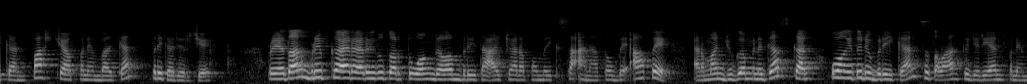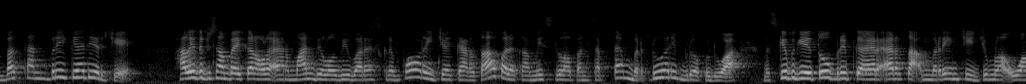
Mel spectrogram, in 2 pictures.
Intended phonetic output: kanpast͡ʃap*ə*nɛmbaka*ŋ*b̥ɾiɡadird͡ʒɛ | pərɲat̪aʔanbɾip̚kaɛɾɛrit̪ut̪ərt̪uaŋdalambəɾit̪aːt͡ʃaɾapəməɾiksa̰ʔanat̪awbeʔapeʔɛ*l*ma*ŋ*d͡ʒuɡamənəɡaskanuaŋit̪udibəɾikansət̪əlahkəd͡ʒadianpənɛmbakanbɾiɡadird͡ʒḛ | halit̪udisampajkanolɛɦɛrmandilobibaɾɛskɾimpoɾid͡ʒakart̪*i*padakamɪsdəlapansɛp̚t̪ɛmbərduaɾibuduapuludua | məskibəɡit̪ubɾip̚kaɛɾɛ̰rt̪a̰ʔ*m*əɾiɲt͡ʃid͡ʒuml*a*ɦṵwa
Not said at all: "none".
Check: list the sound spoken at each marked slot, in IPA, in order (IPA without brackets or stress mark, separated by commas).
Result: ə, n, r, n, a, m, a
